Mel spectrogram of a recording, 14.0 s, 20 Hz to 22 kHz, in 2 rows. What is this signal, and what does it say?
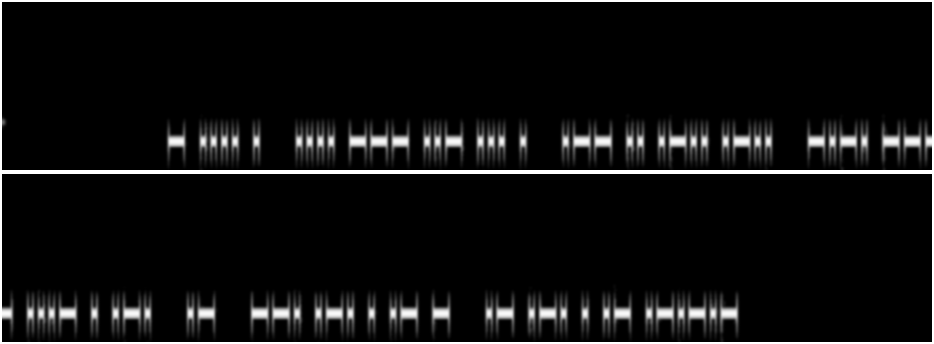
Morse code, heard as a keyed tone, about 30 wpm, 700 Hz. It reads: THE HOUSE WILL COVER A GREAT AREA.
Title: Sentences from Top 1000 Words - Review Part 2 - 30wpm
